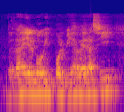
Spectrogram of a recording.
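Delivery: ordinary delivery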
